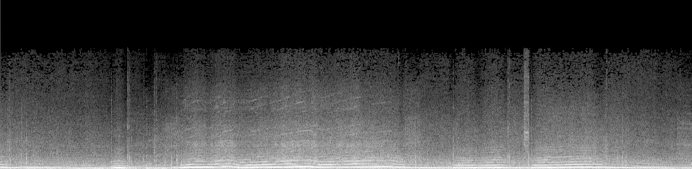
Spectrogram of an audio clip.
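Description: A motorcycle engine roars at speed, its pitch rising and falling as gears shift.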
